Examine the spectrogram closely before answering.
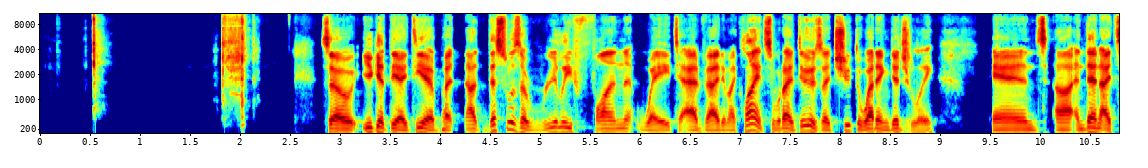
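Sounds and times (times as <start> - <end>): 
35mm film camera shutter firing at fast speed: 1.8 - 2.2
speech: 2.8 - 10.7.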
